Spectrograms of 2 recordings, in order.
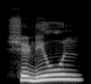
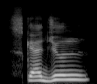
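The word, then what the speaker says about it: schedule: शेड्यूल, स्केड्यूल, दोनों चलते हैं जी।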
